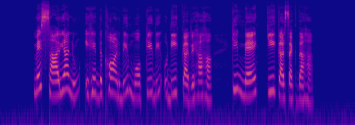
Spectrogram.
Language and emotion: Punjabi, happy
